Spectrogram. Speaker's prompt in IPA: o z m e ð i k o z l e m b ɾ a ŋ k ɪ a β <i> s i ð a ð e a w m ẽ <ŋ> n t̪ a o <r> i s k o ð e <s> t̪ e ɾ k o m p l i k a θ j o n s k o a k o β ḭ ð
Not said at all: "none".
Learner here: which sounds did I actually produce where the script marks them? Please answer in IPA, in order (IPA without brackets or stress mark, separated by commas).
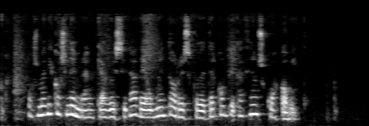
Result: e, none, r, none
